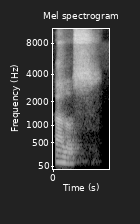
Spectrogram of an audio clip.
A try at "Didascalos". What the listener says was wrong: Por que você está fechando o O? Didascalos.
